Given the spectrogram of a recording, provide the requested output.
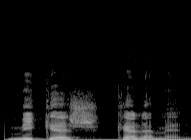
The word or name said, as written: Mikes Kelemen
